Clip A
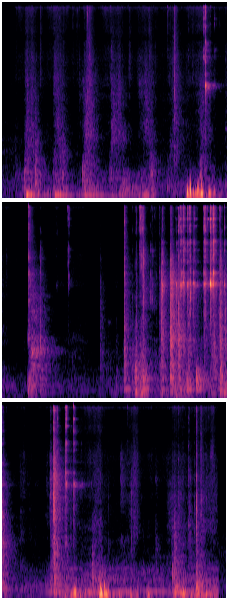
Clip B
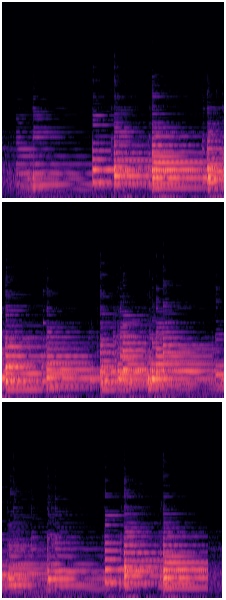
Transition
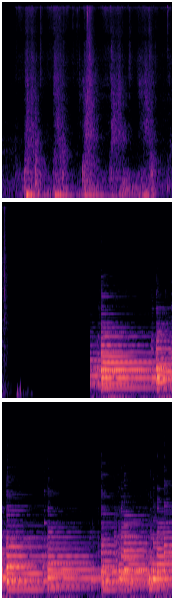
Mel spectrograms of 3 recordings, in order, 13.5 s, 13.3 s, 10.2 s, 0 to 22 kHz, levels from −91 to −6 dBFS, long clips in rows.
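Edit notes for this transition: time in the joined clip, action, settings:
clip A
0:03.32–0:04.57: fade out exponential
0:04.57–0:05.16: silence
0:05.16: continue with clip B from 0:02.78

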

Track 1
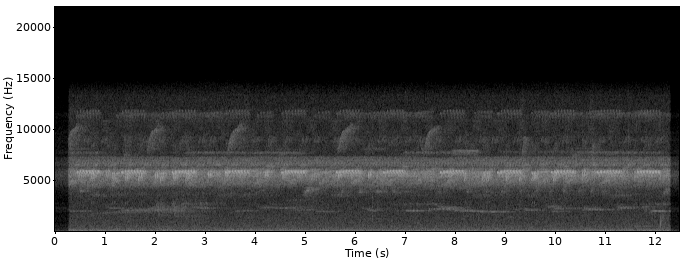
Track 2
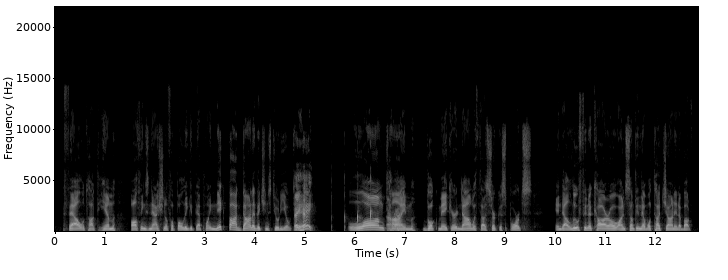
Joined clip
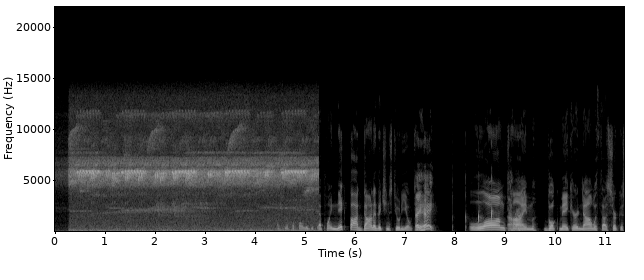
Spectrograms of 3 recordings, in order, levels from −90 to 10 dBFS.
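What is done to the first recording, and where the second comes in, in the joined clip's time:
track 1
0:04.45: mix in track 2 from 0:02.03 0.83 s −9 dB
0:05.28: continue with track 2 from 0:02.86

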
